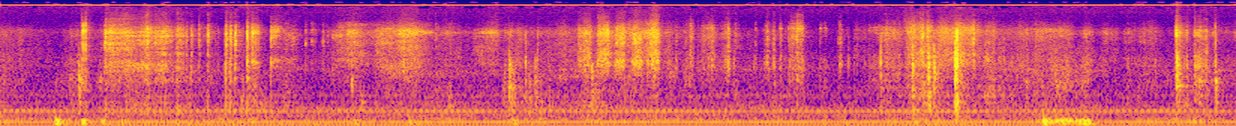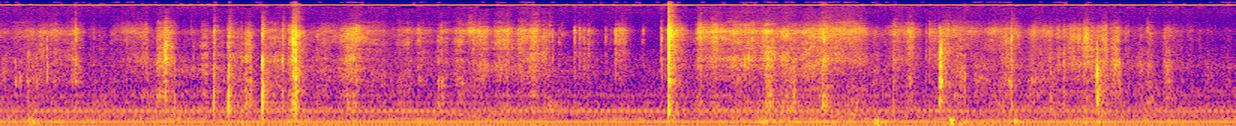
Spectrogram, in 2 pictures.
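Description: Paper pages rustle and flip close by.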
